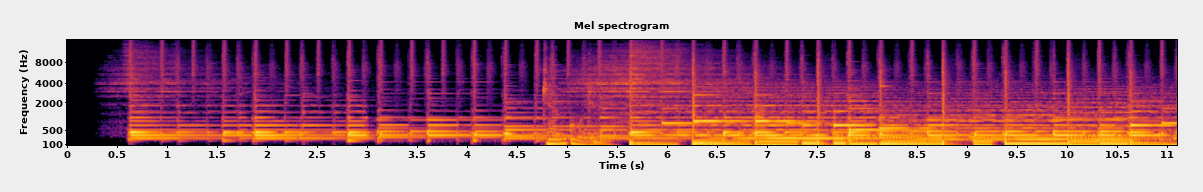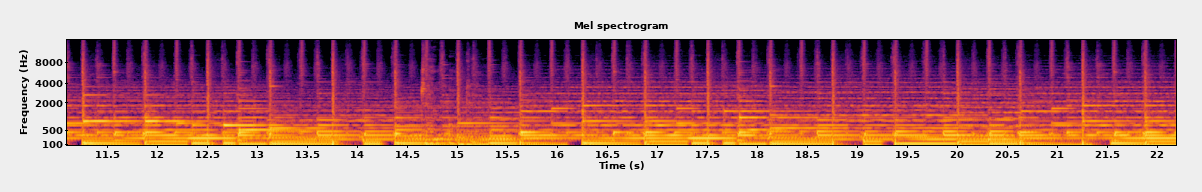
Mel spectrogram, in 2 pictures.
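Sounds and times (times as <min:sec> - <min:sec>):
upbeat family summer music: 0:00.6 - 0:22.1.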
